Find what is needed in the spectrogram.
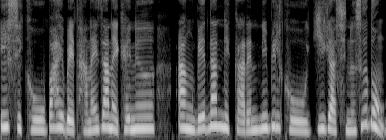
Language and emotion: Bodo, fearful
